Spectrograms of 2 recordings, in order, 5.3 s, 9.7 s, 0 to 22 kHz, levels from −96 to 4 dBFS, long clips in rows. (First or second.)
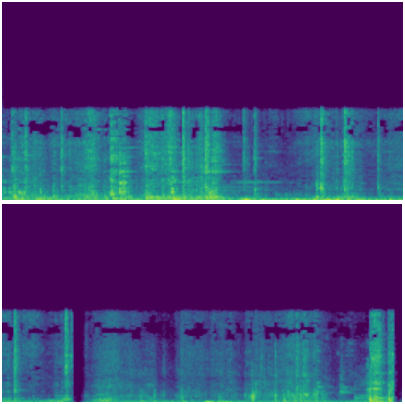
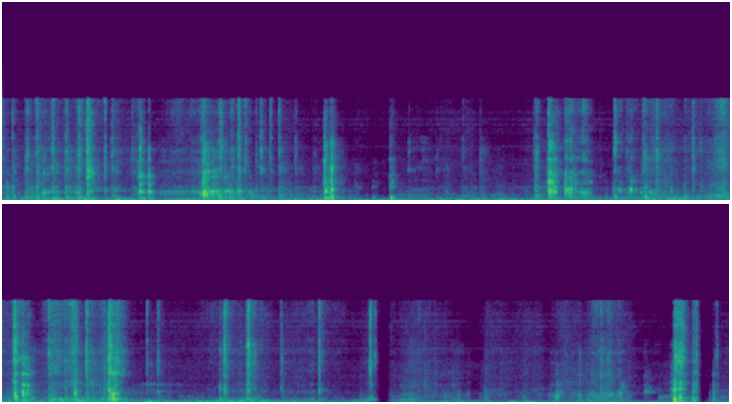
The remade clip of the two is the second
